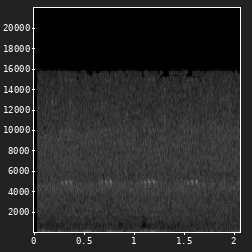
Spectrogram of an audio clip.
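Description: Insects chirping: faint, short, high pulses repeating about twice a second, over an uneven low rumble on the phone's microphone.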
